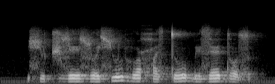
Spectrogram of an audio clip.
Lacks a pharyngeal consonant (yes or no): no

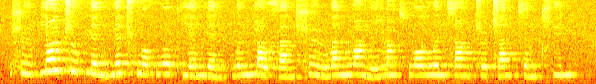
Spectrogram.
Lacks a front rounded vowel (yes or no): no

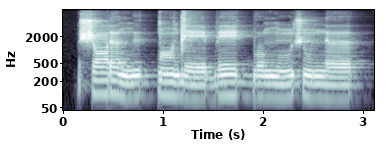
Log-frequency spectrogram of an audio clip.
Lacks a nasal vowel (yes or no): no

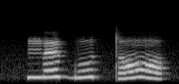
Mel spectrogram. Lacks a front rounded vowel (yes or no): no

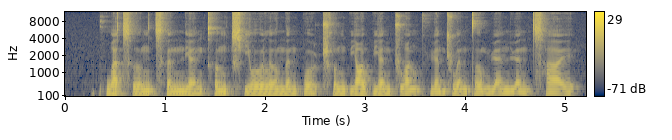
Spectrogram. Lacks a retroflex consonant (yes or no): no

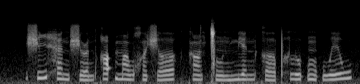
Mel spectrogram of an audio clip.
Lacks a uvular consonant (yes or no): no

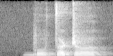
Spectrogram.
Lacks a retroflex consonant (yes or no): no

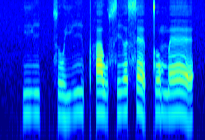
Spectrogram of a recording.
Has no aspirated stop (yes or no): no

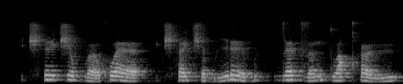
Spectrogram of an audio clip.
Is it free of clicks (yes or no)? yes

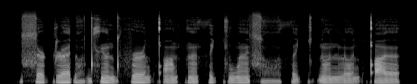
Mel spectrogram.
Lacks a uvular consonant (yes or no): no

